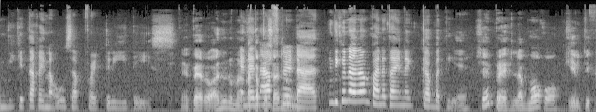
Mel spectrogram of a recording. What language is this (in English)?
Filipino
